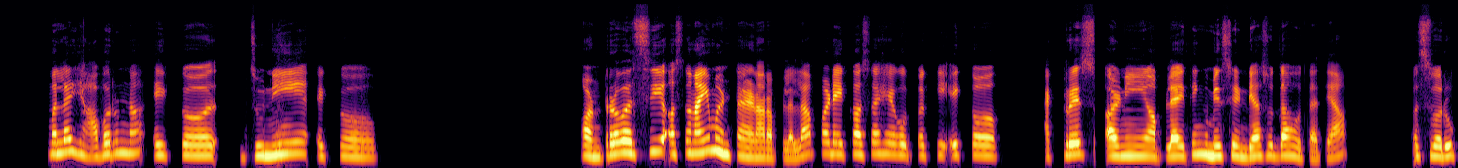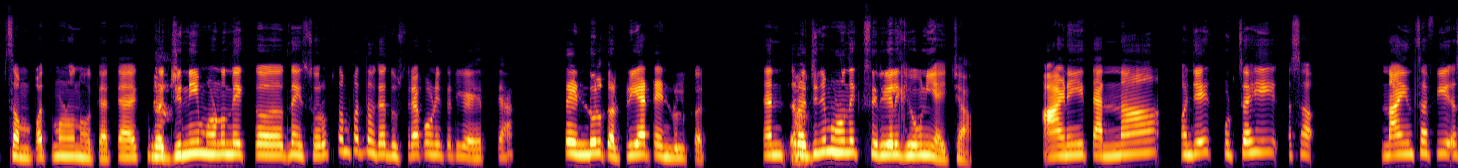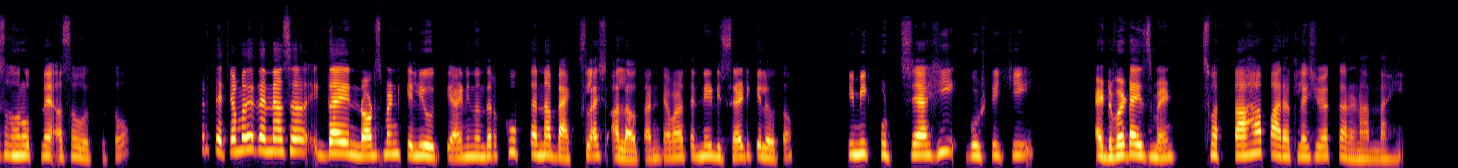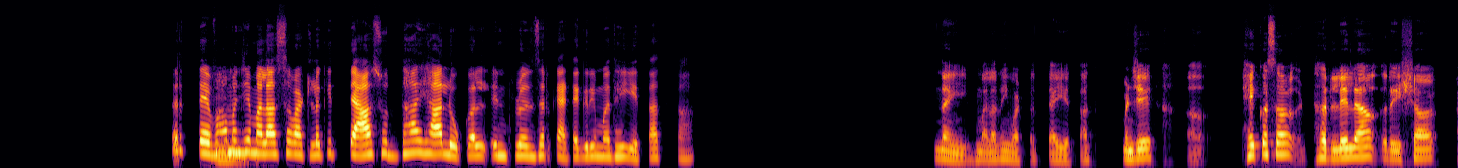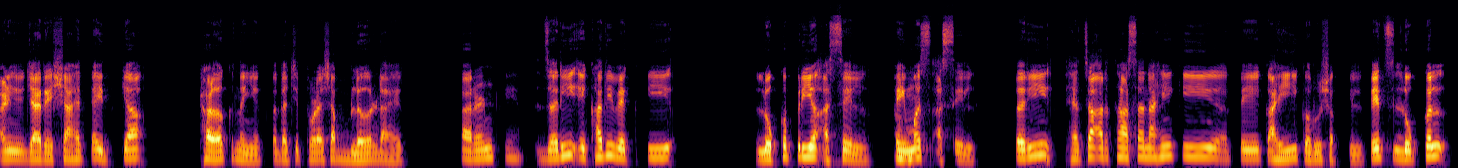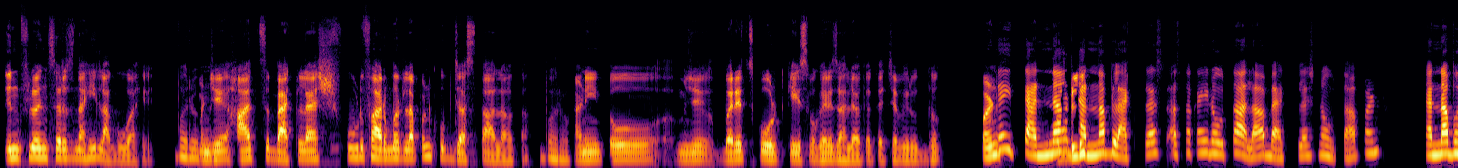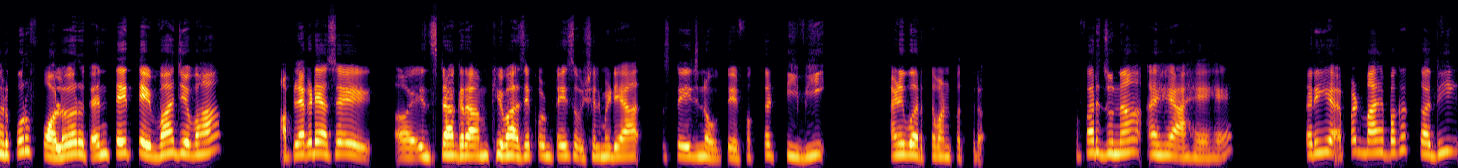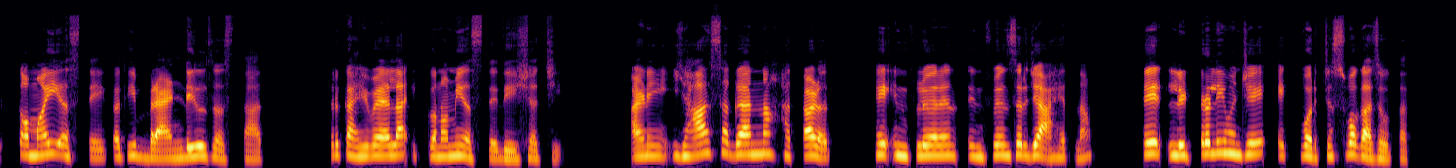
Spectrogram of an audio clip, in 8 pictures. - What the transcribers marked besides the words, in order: other background noise; in English: "कॉन्ट्रोव्हर्सी"; in English: "आय थिंक मिस इंडिया"; cough; in Hindi: "नाइंसाफ़ी"; in English: "एंडोर्समेंट"; in English: "बॅक स्लॅश"; in English: "एडव्हर्टाइजमेंट"; in English: "इन्फ्लुएन्झर कॅटेगरीमध्ये"; in English: "ब्लर्ड"; in English: "फेमस"; in English: "इन्फ्लुएंसर्सनाही"; in English: "बॅकलॅश फूड फार्मरला"; in English: "पब्लिक"; in English: "बॅकलॅश"; in English: "बॅकलॅश"; in English: "फॉलोवर"; in English: "इकॉनॉमी"; in English: "इन्फ्लू इन्फ्लुएन्सर"; in English: "लिटरली"
- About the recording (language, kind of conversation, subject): Marathi, podcast, लोकल इन्फ्लुएंसर आणि ग्लोबल स्टारमध्ये फरक कसा वाटतो?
